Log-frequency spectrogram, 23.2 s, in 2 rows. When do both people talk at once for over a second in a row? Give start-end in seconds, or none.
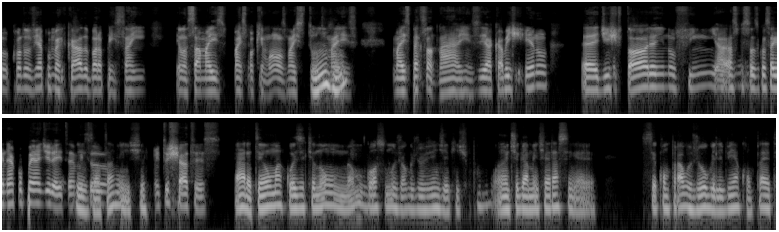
none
